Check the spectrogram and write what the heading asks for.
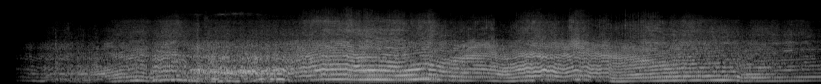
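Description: Rally car engine revving, its pitch rising and falling repeatedly as if driven hard through corners. It fades in at the start and fades out at the end.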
